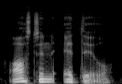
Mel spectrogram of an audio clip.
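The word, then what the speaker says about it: Ost-in-Edhil: Edith Austin eddale oh I always have pronoun uh issues pronouncing that that DH sound yeah that's DH because it's a Germanic word or letter that we don't use in English Danny was trying to help instruct me on how to pronounce that because it's almost like a team yeah or the Yeah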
